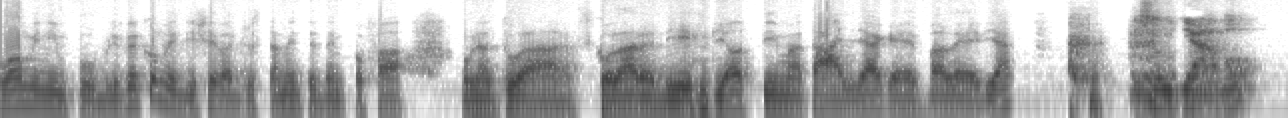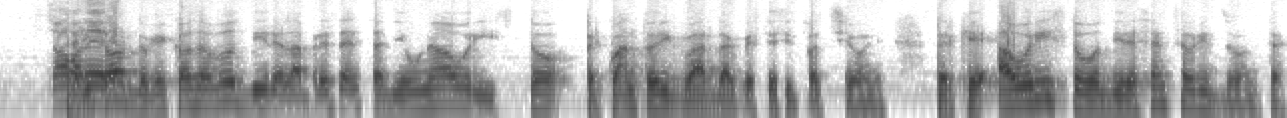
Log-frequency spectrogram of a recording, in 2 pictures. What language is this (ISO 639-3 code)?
ita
